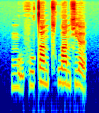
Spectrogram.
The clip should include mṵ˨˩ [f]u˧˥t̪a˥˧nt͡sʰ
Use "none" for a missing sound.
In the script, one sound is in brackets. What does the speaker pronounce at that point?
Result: f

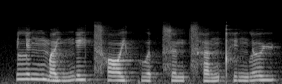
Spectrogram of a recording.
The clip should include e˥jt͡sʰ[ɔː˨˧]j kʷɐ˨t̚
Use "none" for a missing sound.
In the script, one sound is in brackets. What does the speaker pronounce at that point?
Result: ɔː˧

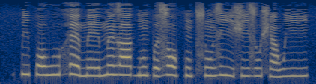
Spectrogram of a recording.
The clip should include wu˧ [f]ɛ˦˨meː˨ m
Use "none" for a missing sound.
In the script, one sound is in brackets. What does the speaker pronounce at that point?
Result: h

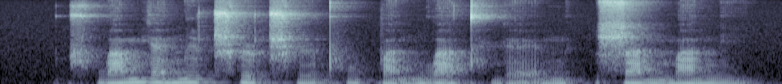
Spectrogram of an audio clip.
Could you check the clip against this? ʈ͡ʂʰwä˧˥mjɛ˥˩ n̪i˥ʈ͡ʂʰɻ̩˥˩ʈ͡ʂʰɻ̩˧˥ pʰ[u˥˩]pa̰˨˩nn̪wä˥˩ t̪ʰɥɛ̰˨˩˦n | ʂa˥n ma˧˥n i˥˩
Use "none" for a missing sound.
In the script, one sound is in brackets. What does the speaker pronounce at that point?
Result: u˥˩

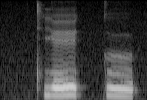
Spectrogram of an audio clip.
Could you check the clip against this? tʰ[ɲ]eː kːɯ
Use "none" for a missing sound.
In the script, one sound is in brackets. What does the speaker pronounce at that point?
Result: j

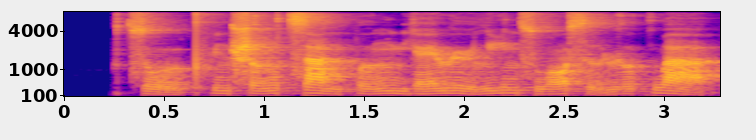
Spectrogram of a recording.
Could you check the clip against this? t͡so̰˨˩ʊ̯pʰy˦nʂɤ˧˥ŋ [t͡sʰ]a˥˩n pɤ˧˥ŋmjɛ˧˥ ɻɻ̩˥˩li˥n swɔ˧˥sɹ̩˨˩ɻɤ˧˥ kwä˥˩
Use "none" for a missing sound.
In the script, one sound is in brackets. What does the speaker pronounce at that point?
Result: t͡s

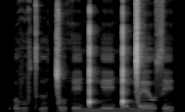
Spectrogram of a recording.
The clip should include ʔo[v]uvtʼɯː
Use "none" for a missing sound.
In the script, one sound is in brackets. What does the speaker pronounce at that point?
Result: v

